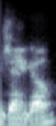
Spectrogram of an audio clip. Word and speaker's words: Django: The T is silent, like the D in Django, for real. Yes, sir. The D and Django is silent.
